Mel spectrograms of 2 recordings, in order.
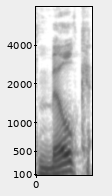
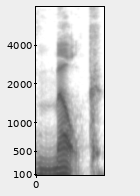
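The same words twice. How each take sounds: First: The word has a standard vowel. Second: The word has a Pacific Northwest vowel. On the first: "They pronounce milk as" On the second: "my least favorite regional pronunciation is in the Pacific Northwest"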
